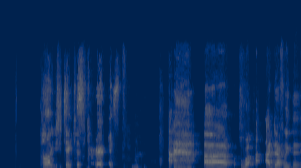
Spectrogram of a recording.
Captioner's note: laughs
